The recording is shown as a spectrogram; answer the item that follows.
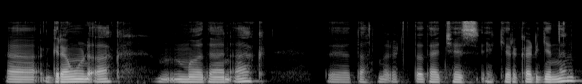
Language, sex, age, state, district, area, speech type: Kashmiri, male, 30-45, Jammu and Kashmir, Shopian, rural, spontaneous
